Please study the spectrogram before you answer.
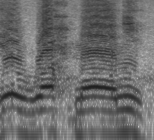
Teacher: لام شمسية مدغمة في الراء المفتوحة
